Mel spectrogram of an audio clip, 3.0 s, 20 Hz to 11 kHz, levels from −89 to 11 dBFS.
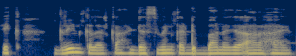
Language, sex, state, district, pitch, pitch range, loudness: Hindi, male, Jharkhand, Ranchi, 145 Hz, 145-150 Hz, -16 LUFS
